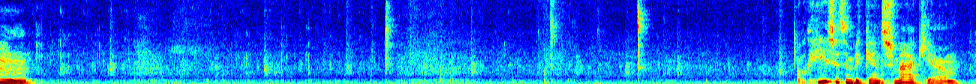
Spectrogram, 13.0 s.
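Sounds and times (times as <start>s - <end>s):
quiet chewing: 0.4s - 10.7s.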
